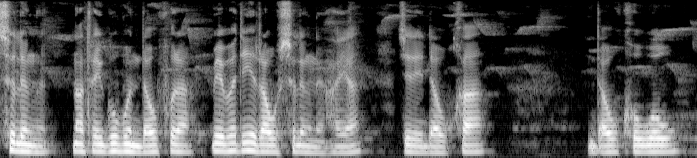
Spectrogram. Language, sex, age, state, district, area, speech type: Bodo, male, 18-30, Assam, Udalguri, urban, spontaneous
